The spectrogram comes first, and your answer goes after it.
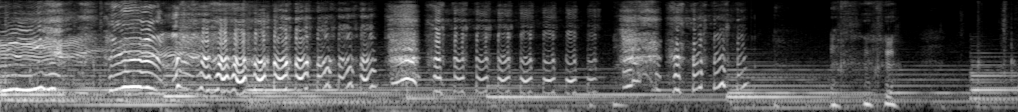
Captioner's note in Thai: เสียงหัวเราะ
